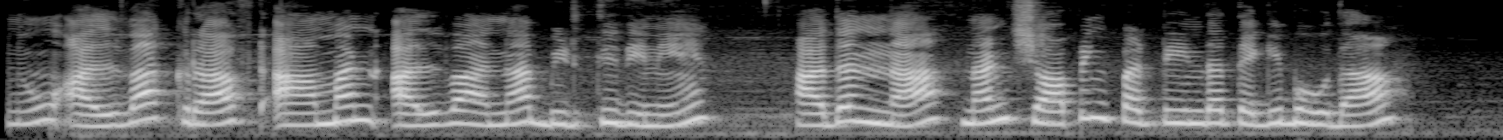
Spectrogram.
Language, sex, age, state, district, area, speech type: Kannada, female, 18-30, Karnataka, Tumkur, urban, read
